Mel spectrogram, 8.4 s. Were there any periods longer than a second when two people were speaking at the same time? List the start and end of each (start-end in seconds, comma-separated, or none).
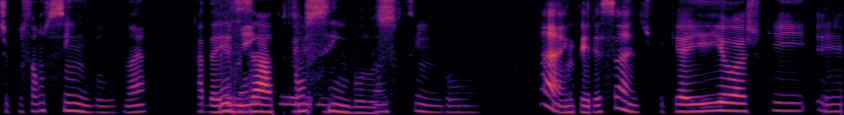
2.2-4.0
